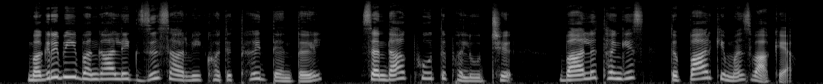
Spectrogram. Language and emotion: Kashmiri, neutral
